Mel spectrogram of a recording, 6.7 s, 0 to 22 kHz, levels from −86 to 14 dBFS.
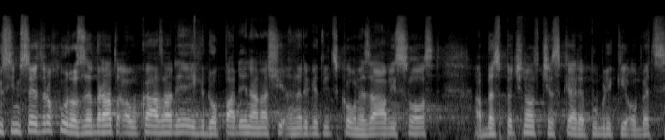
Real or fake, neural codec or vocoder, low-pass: fake; codec, 44.1 kHz, 7.8 kbps, DAC; 14.4 kHz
